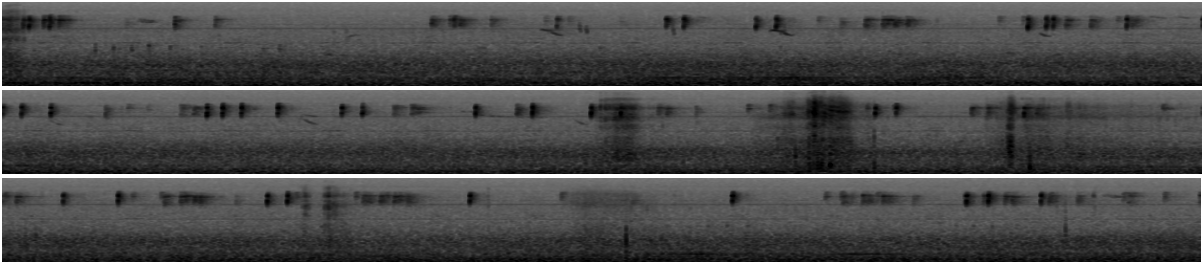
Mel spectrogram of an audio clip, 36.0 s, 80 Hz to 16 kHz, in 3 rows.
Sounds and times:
Cricket: 0.0 - 35.9.

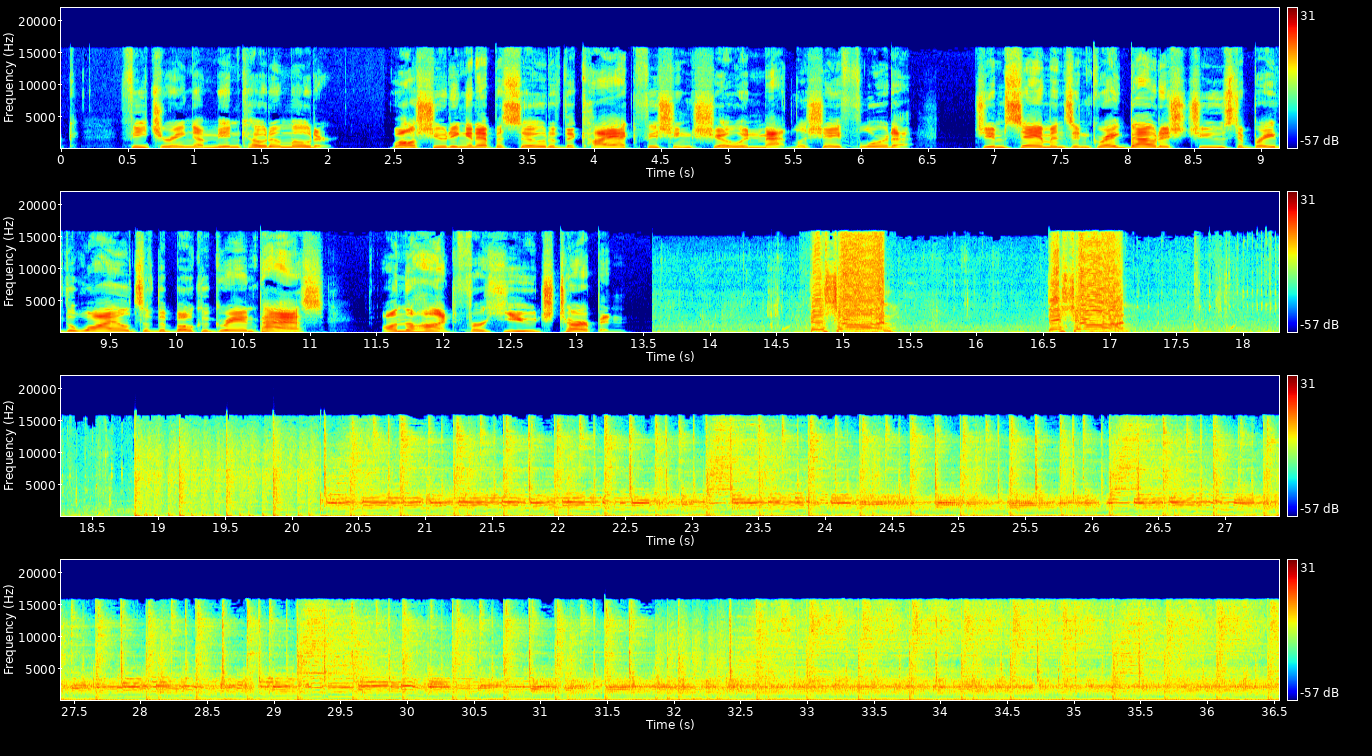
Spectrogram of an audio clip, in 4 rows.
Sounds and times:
Music: 18.8 - 36.5.

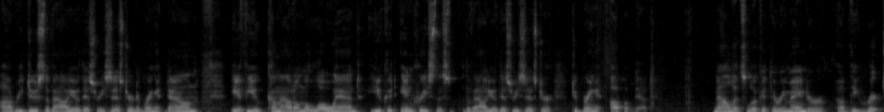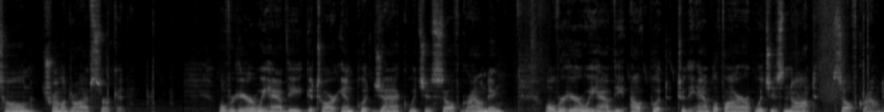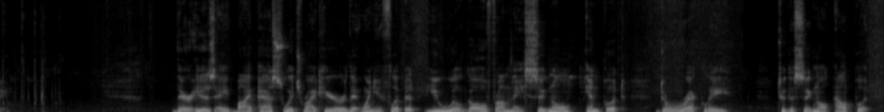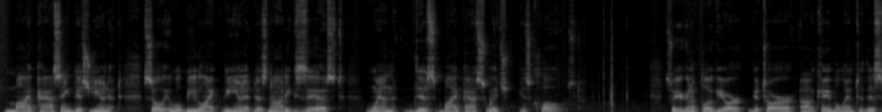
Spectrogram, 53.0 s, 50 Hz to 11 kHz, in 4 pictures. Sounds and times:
Speech: 0.0 - 10.0, 10.7 - 15.3, 16.5 - 26.8, 29.1 - 48.6, 49.7 - 53.0.

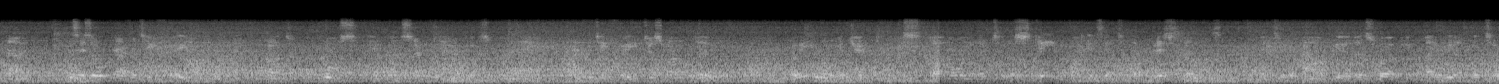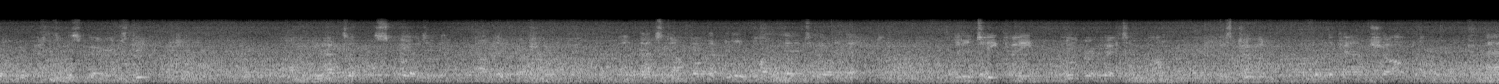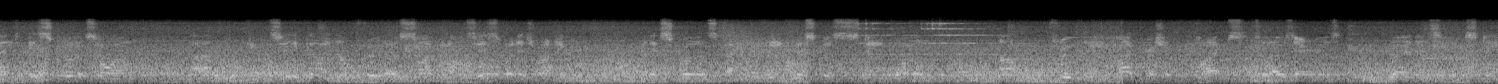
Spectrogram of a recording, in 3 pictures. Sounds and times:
Speech: 0.0 - 7.3, 7.9 - 17.0, 17.8 - 44.9.

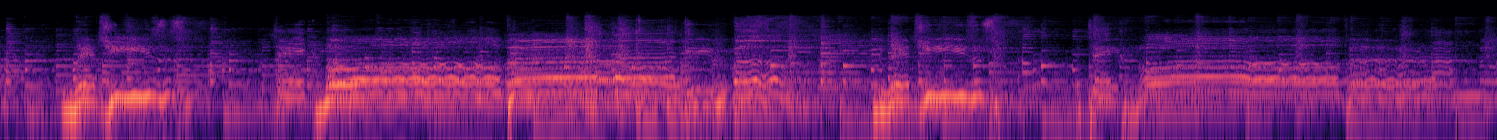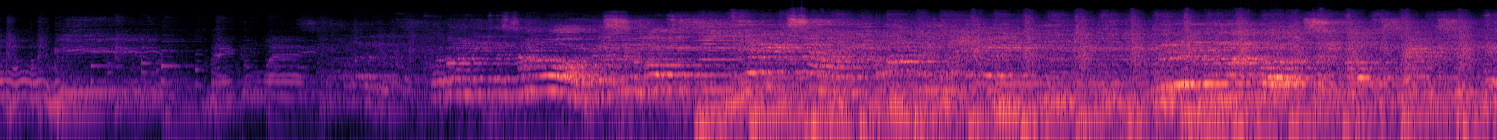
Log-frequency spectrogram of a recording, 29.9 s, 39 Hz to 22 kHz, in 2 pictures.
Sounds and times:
Music: 0.0 - 29.9
Speech: 18.4 - 22.0
Female singing: 20.6 - 25.5, 26.5 - 29.9.

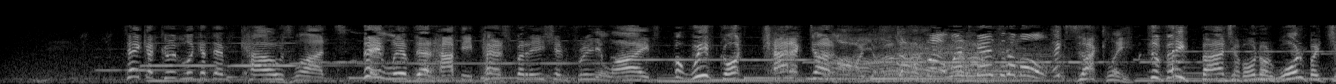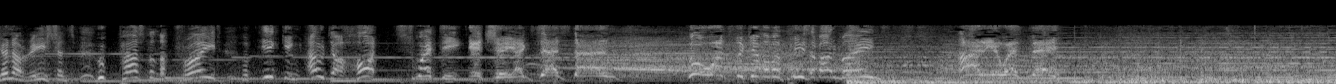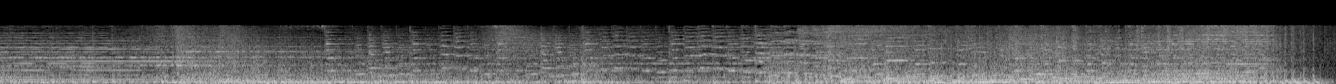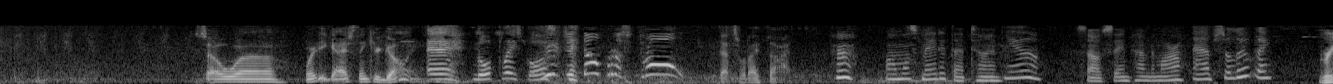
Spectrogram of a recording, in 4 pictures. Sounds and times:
Music: 1.0 - 19.2, 21.7 - 39.9.

